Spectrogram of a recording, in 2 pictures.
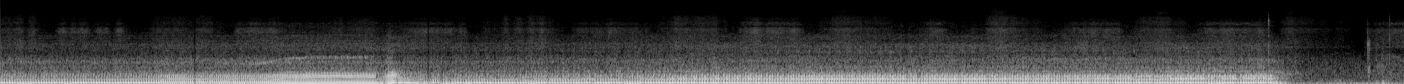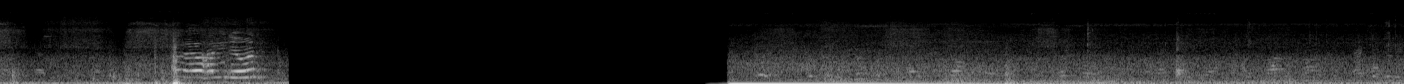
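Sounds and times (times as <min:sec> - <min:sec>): motorcycle engine revving and idling: 0:00.0 - 0:14.2, 0:21.4 - 0:28.0.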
